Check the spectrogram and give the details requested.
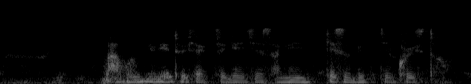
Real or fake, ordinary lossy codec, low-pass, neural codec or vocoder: fake; none; 5.4 kHz; codec, 16 kHz in and 24 kHz out, 0.6 kbps, FocalCodec, streaming, 2048 codes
